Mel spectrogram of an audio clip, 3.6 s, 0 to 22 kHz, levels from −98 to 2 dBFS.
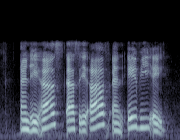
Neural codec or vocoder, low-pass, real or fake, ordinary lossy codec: codec, 16 kHz in and 24 kHz out, 2.2 kbps, FireRedTTS-2 codec; 7.2 kHz; fake; Opus, 64 kbps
